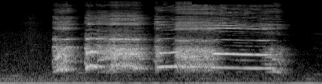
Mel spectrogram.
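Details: Desi (local) rooster crowing in the morning: one loud, harmonic-rich crow about two seconds long, broken into several rising and falling segments and ending in a drawn-out tone, over a quiet background.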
